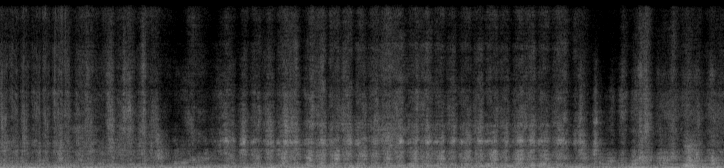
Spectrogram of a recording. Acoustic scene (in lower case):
restroom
